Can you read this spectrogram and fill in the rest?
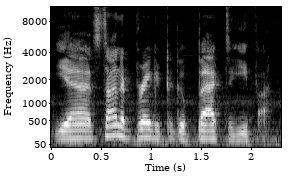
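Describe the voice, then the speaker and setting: A man's voice: medium pitch, lively intonation, fairly quick. A man streaming a game, giving casual playthrough commentary and reading choices aloud. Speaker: gaming streamer. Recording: faint game music behind.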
